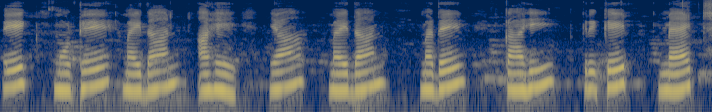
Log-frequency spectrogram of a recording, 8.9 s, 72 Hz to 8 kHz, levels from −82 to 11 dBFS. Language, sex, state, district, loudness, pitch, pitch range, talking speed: Marathi, female, Maharashtra, Mumbai Suburban, -16 LUFS, 205 Hz, 185-235 Hz, 75 wpm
